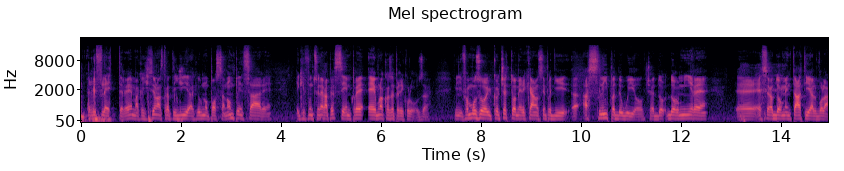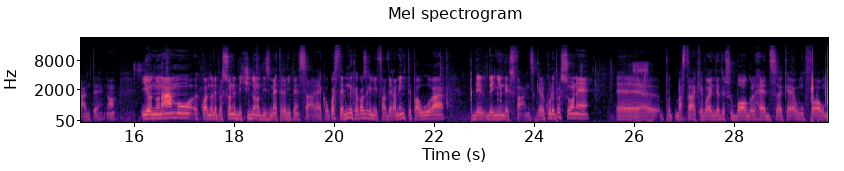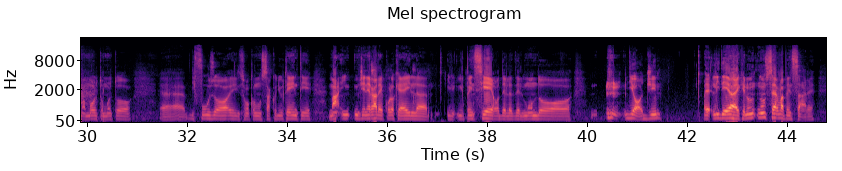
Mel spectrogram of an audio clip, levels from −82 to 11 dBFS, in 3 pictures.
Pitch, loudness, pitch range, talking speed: 120 Hz, -25 LUFS, 110-130 Hz, 155 wpm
